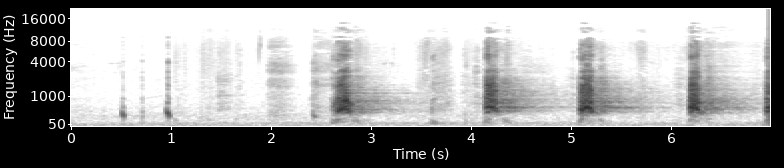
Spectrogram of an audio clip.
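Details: Labrador Retriever named Terry, a pet dog playing with its owner, barking in outrage when the owner fakes a throw and nothing is thrown: four loud, harsh barks about one second apart after a few soft clicks.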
